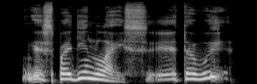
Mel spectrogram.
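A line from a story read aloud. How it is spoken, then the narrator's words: Creaky voice. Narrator (Russian): проскрипел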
